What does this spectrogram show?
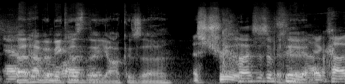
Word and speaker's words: Yakuza: And It's pronounced Yakuza, not Yakuza. Stop saying that, and Jab.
